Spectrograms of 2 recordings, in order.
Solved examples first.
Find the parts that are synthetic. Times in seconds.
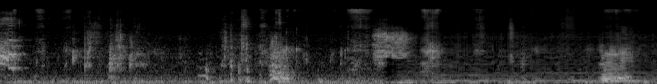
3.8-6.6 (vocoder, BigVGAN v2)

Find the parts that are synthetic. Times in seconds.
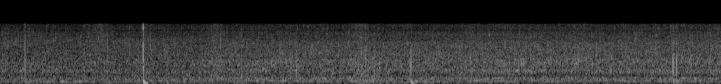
none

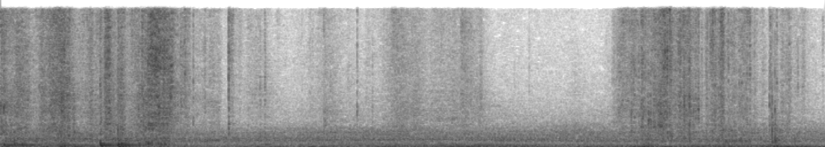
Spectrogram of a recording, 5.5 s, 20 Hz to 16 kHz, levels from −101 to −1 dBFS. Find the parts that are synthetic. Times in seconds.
none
